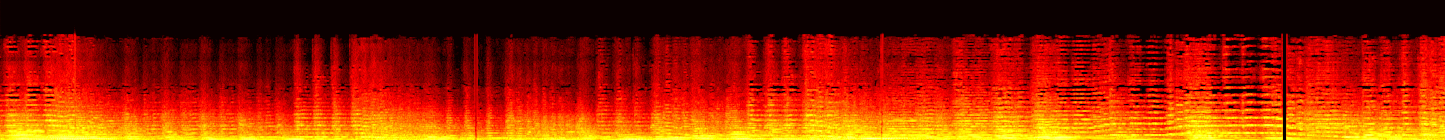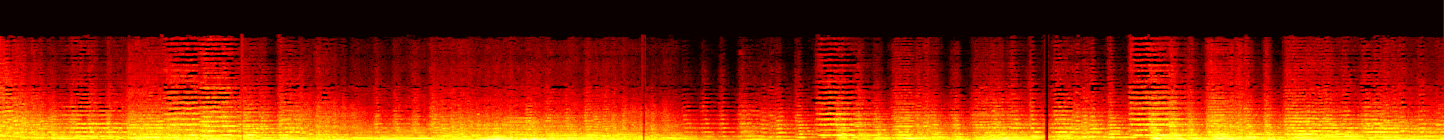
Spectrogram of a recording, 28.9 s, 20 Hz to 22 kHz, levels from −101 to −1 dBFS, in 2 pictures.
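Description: Short hard-edged dropouts recur at 0.75 s, 4.75–4.77 s, 8.81 s, 12.82–12.87 s, 16.86 s, 20.87–20.90 s and 24.90–24.94 s, spaced about every 4 s. This is a gap between stream segments: the timestamps of consecutive 4 s segments do not meet, and the player pads the missing span with silence. The holes run from roughly 8 to 48 ms, abruptly cutting the sound out and back in, while nothing of the audio itself is lost.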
